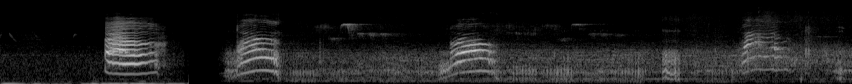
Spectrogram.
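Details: Cat in heat calling to attract a mate: several short, arching meows that rise then fall, spaced one to two seconds apart, some faint, over a steady low background hum and noise.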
